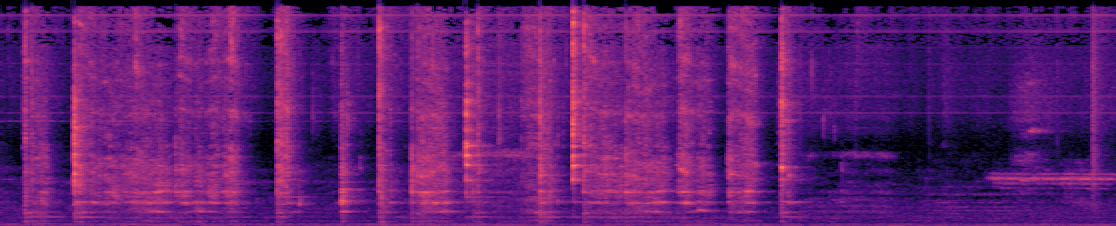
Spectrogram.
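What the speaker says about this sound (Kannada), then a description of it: "ಒಂದ್ಸಲ ನೀಟಾಗಿ ಮಿಕ್ಸ್ ಕೊಡಿ." A spoon stirs and mixes homemade baby food in a metal pot, giving repeated sharp clinks and scrapes in an uneven rhythm. The sounds are close and there is no speech.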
